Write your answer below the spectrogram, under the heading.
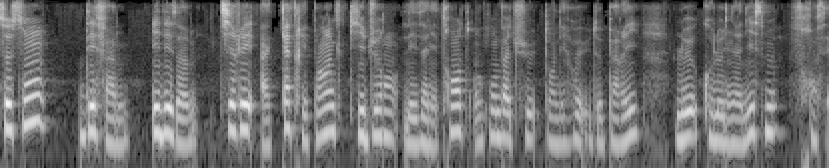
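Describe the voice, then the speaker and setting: At a moderate pace, a woman with a medium pitch speaks in a dark, mellow tone, with ordinary pitch variation and big swings in loudness. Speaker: fashion and culture YouTuber. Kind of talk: video essay commentary. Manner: casual, switches to English asides.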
